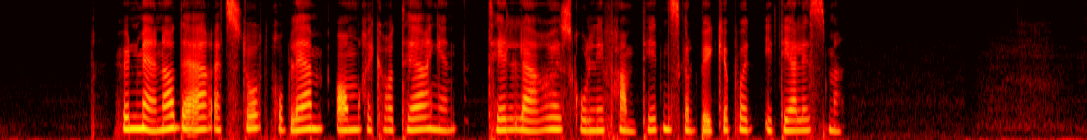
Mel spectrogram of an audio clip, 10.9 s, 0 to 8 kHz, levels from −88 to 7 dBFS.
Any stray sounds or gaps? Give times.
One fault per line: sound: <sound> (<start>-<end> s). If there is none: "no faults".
no faults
